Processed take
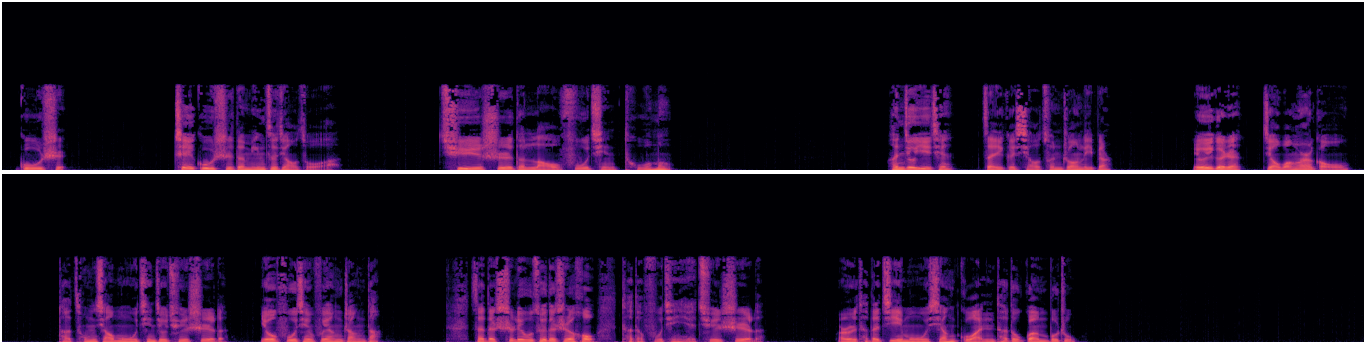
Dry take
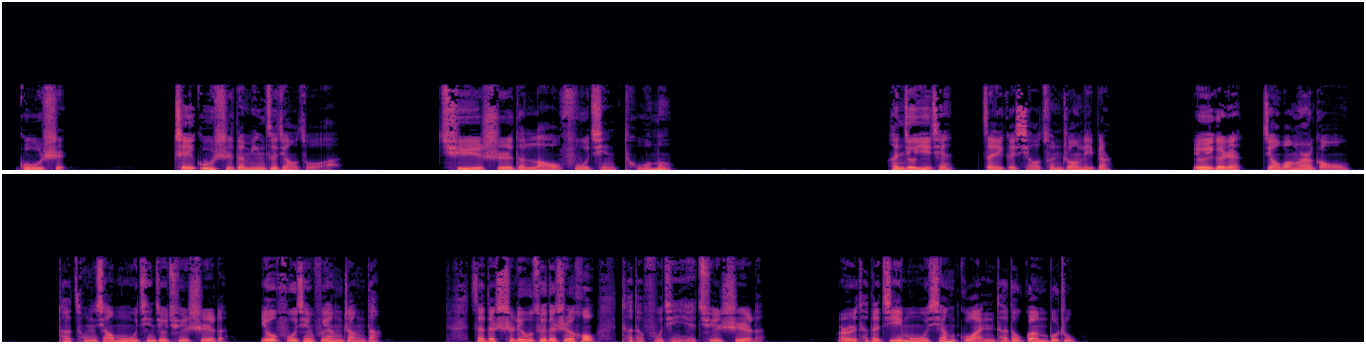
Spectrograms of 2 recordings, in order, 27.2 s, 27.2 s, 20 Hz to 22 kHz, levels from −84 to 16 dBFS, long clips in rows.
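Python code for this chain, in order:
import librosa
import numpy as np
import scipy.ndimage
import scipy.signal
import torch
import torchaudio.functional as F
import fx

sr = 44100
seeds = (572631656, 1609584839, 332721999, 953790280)

y = fx.dmg_crackle(x, sr, seeds[0], per_s=230.0, level_db=-54.0)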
